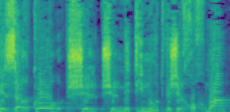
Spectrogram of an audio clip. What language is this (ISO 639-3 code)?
heb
